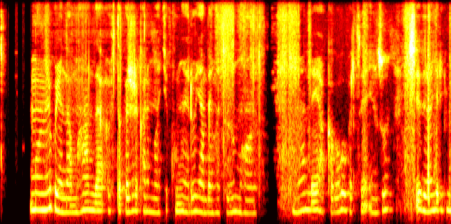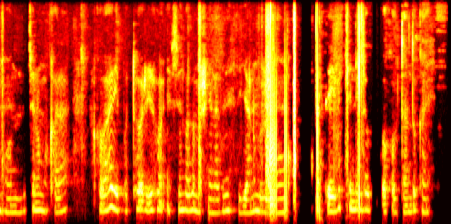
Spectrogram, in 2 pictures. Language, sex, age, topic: Kinyarwanda, male, 18-24, government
